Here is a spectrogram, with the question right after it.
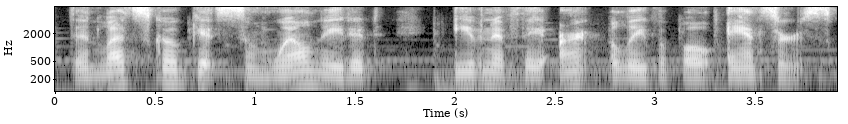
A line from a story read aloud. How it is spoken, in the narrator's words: said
